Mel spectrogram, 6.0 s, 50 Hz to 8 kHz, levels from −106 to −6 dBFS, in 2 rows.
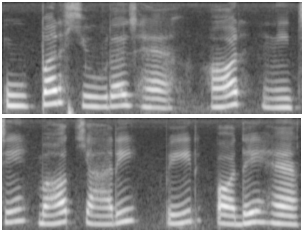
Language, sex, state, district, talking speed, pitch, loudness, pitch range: Hindi, male, Bihar, West Champaran, 100 wpm, 255 Hz, -21 LUFS, 230-275 Hz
